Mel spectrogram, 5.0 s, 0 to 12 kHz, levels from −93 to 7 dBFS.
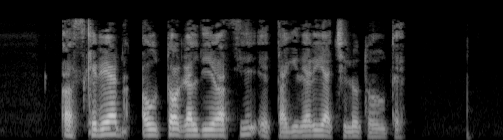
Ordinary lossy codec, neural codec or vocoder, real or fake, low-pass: MP3, 96 kbps; none; real; 7.2 kHz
